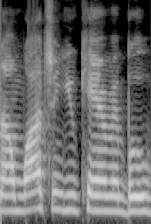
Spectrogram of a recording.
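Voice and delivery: normal talking voice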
